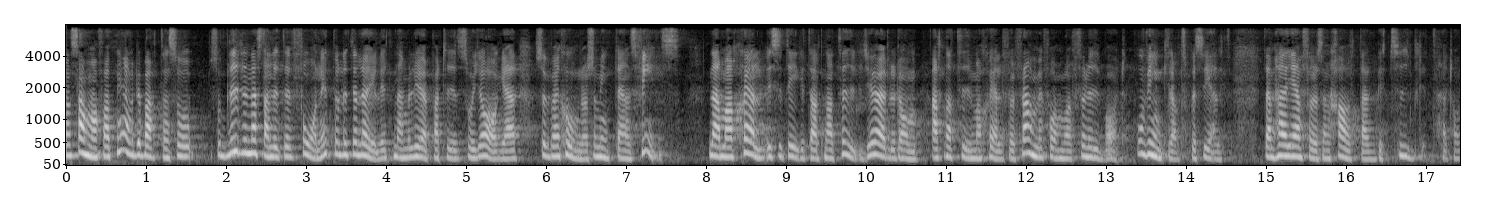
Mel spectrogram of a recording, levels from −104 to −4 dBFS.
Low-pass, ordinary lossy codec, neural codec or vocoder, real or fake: 7.2 kHz; none; codec, 16 kHz in and 24 kHz out, 2.2 kbps, FireRedTTS-2 codec; fake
